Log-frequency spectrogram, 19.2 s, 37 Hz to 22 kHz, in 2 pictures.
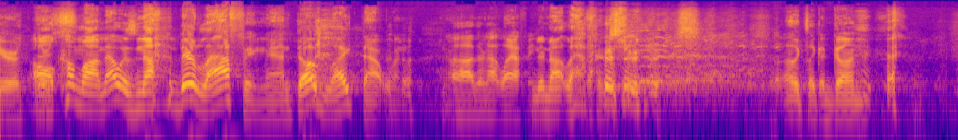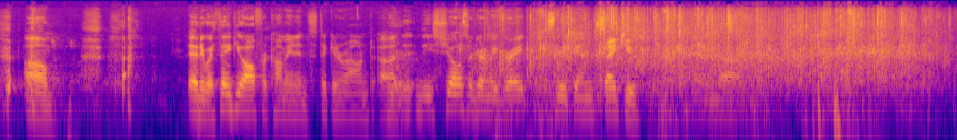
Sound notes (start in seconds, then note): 7.4 laughter; 14.2 applause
